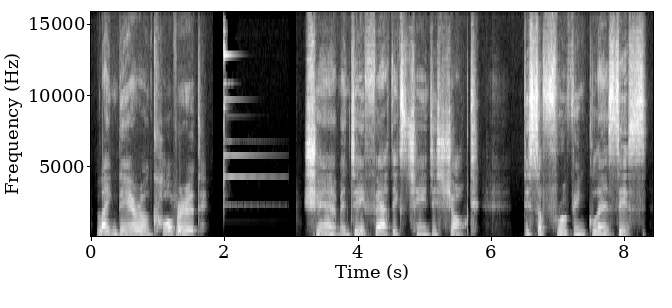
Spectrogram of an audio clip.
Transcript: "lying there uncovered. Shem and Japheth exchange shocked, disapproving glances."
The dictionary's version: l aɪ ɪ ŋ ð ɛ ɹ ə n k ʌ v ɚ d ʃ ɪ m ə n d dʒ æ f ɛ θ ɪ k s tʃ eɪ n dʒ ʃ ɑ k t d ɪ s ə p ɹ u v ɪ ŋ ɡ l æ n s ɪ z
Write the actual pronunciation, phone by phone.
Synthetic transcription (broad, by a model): l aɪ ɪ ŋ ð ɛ ɹ ə n k ʌ v ɚ d ʃ ɪ m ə n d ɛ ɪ f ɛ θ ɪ k s tʃ eɪ n dʒ ʃ ɑ k t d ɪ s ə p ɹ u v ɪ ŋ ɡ l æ n s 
